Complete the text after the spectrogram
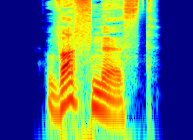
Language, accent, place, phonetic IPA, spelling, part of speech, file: German, Germany, Berlin, [ˈvafnəst], waffnest, verb, De-waffnest.ogg
- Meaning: inflection of waffnen: 1. second-person singular present 2. second-person singular subjunctive I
